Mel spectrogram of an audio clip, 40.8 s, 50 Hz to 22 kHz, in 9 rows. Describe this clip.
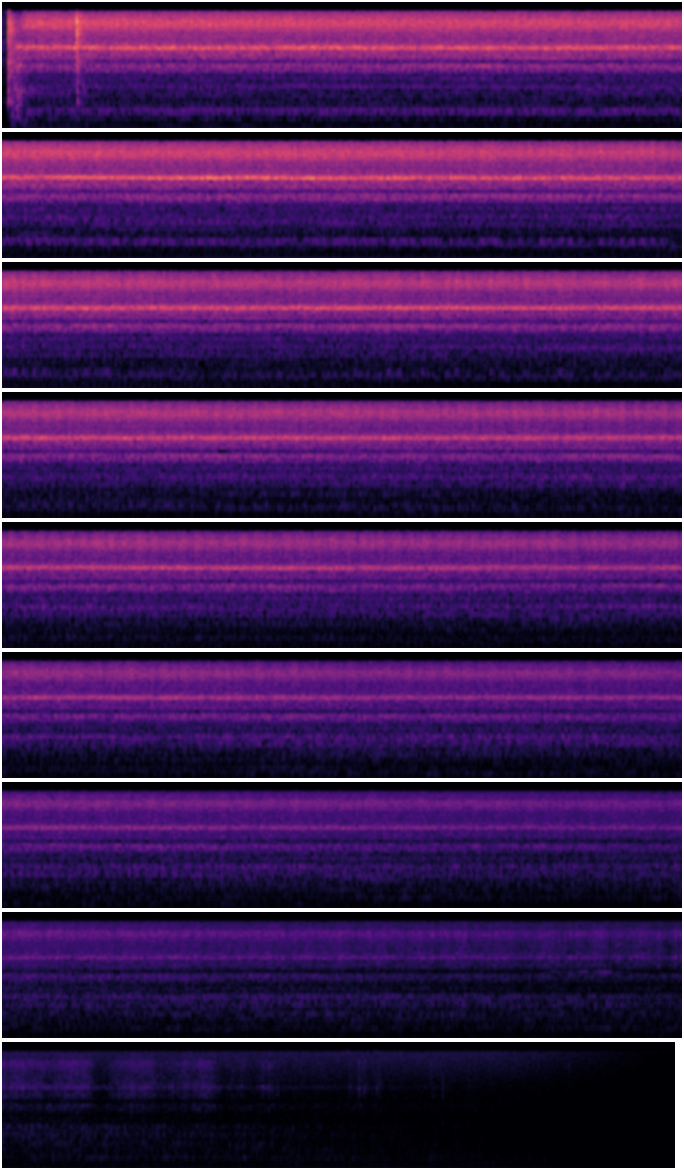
Bench grinder start and stop 01
Electrical bench grinder being started and stopped immediately. Raw sound without further processing. Recorded with Tascam recorder DR-22WL + tripod.
In case you use any of my sounds, I will be happy to be informed, although it is not necessary. Recording on request of similar sounds with different technical attitude, procedure or format is possible.
bench, button, construction, factory, grinder, industrial, machine, machinery, mechanical, metal, noise, scrape, steel, tools, whir, work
